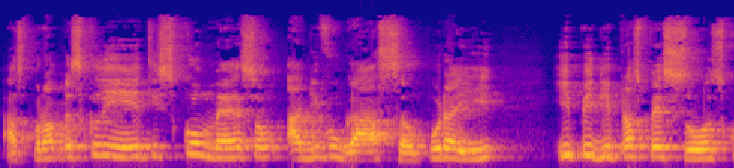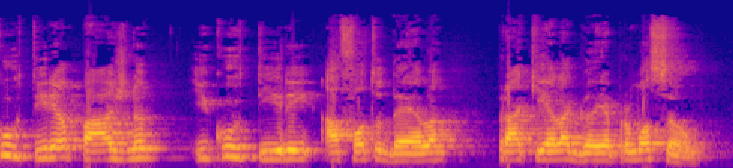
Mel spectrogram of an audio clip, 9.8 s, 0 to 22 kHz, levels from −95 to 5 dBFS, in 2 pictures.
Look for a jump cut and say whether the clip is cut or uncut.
uncut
